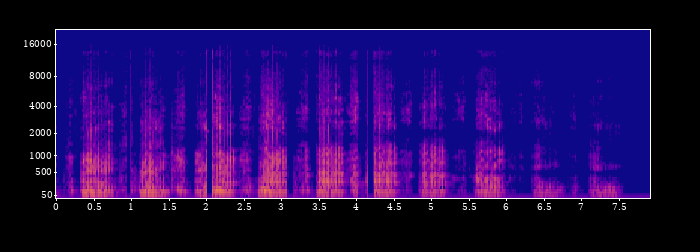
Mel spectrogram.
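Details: Lion recorded July 2016, giving a steady series of deep, throaty grunting roars, about one every second, each a rough low burst, slowly weakening toward the end before falling silent.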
